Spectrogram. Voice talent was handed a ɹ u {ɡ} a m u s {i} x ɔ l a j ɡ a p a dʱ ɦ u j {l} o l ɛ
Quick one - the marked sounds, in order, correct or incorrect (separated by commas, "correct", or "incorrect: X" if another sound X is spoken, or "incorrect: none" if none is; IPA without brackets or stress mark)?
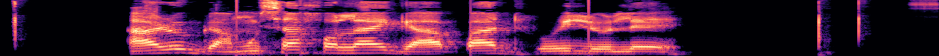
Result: correct, incorrect: a, correct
